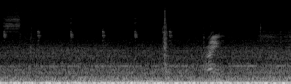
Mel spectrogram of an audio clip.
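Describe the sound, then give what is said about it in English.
A large truck rumbles past on the street, its deep engine drone loud throughout, with a sharp click and a brief rising brake squeal near the end. “And there's a huge truck, and I'm kind of scared because trucks are scary in the streets.”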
